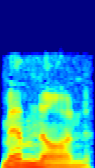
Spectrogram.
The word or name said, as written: Memnon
